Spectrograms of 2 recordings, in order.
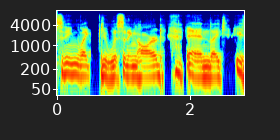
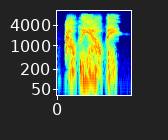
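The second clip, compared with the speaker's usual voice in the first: ghostly whisper. Voicing a voice that whispers in a character's ear: ghostly whisper. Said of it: "you hear a voice whisper in your ear".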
